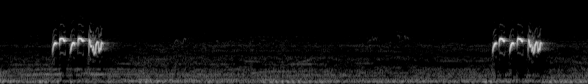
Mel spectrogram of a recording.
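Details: Sooty-headed bulbul calling a rival, active and lively, used as a lure: two quick phrases of four or five bubbly warbled notes, about four seconds apart, with silence and a faint low hum between.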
